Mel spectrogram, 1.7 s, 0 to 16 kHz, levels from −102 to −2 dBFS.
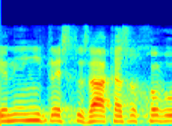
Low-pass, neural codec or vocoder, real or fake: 7.2 kHz; codec, 16 kHz, 1 kbps, FunCodec, trained on Chinese and English, 50 frames a second; fake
